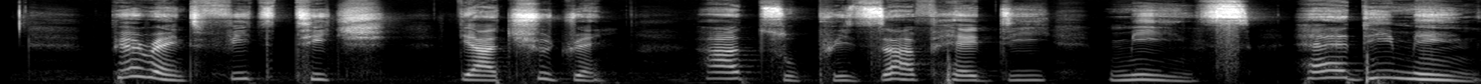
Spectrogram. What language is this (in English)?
Nigerian Pidgin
